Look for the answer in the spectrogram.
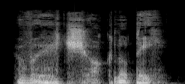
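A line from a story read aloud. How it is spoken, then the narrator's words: Hissed, emphatic. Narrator (Russian): прошипел Поль, подчеркивая обращением на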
